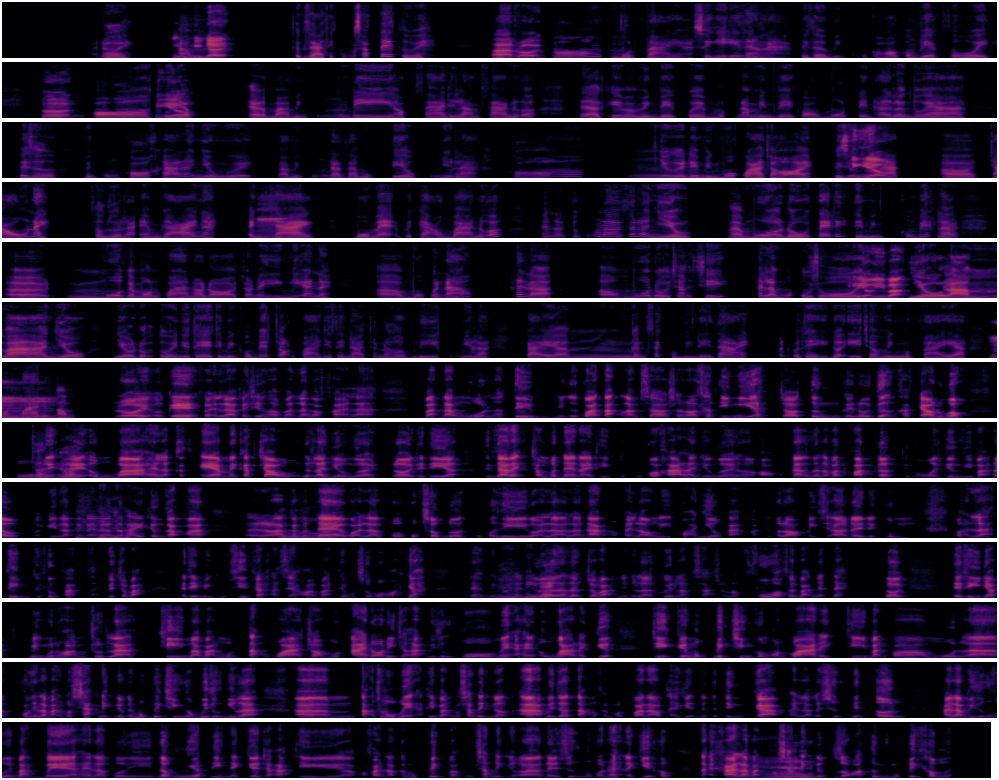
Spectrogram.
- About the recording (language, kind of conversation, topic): Vietnamese, advice, Bạn có thể gợi ý những món quà tặng ý nghĩa phù hợp với nhiều đối tượng khác nhau không?
- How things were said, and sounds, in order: other background noise; tapping; laugh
